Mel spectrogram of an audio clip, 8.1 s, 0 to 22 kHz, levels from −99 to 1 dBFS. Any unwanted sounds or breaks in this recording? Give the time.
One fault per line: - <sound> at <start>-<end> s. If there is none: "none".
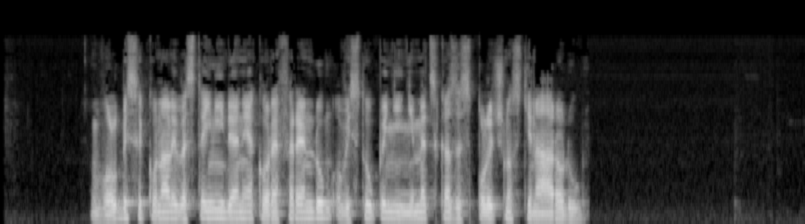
none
